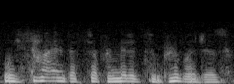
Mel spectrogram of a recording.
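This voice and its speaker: A woman's voice: moderate pace, dark tone. An actress playing an anxious, thoughtful female scientist in a radio drama, speaking in a worried, tentative way. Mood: concerned. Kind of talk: 1970s-style radio drama acting. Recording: muffled, noisy old radio broadcast with rumble.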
